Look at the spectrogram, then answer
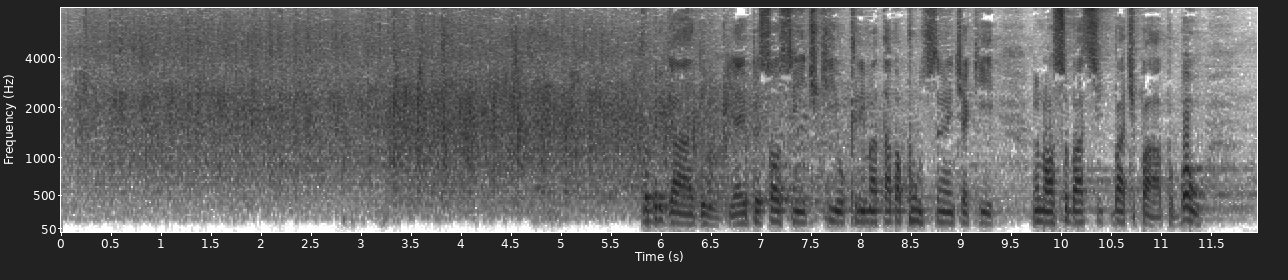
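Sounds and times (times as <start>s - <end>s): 
audience round of applause: 0.0s - 7.9s
speech: 5.8s - 11.9s.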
